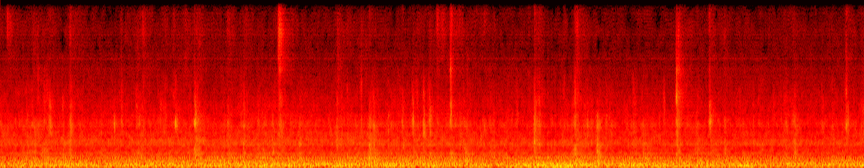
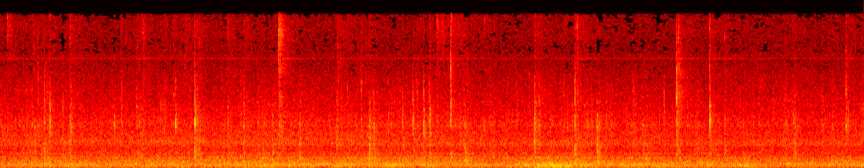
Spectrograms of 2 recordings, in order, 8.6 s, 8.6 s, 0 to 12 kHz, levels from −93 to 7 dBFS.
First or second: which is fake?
first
